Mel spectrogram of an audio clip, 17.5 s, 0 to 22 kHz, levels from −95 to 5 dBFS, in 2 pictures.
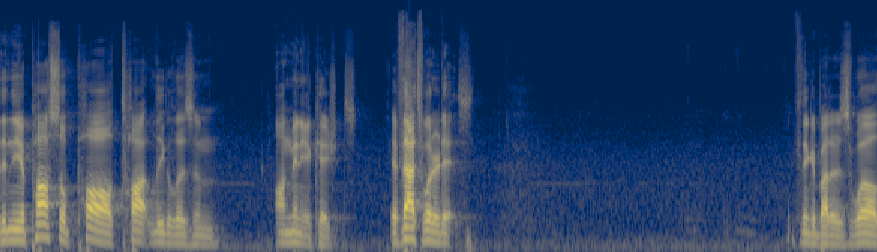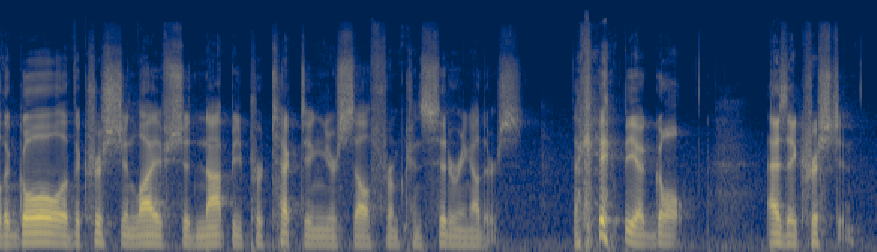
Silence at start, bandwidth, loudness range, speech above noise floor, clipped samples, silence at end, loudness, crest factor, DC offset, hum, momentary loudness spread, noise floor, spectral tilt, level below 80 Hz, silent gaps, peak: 0 s; 15 kHz; 9 LU; 41 dB; under 0.1%; 0.35 s; -23 LUFS; 24 dB; under 0.1%; none; 20 LU; -64 dBFS; -5 dB/octave; -56 dBFS; none; 0 dBFS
